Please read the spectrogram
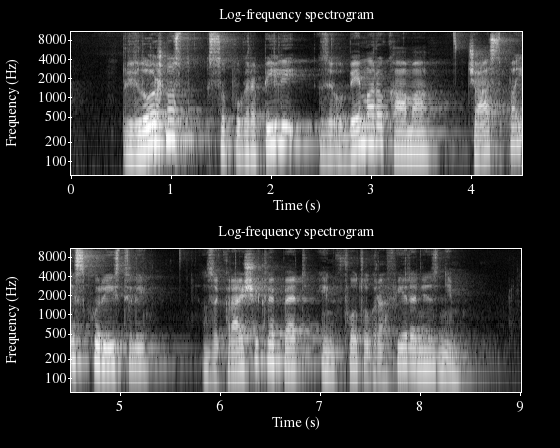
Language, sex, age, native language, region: Slovenian, male, 30-49, Slovenian, Posavska region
